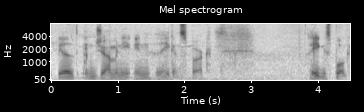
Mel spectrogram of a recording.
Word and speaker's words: Regensburg: Regensburg is the German pronunciation. Listen and repeat. Regensburg. It's like Rain Castle is the name of the city.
